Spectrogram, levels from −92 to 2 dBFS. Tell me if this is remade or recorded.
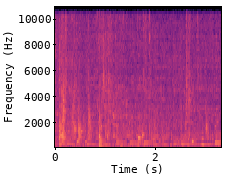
recorded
